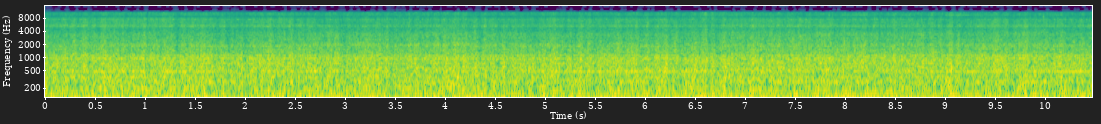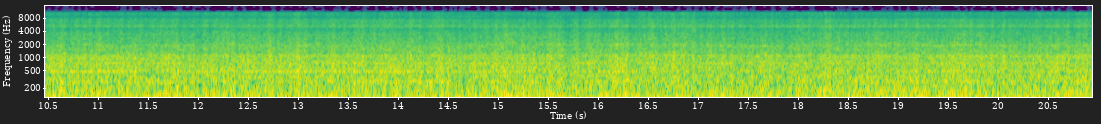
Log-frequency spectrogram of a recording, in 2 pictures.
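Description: Inside the cab of a semi-truck cruising at highway speed: the diesel engine and road noise make a steady low drone, with a faint whine that fades out about halfway through.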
